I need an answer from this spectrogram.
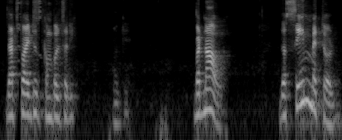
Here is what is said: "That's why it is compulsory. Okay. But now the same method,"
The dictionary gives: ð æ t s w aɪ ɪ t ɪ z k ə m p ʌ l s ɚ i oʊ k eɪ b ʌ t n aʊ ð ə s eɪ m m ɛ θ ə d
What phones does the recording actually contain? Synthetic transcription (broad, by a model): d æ t s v aɪ ɪ t ɪ z k ə m p ʌ l s ɚ i oʊ k eɪ b ʌ t n aʊ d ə s eɪ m m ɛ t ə d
